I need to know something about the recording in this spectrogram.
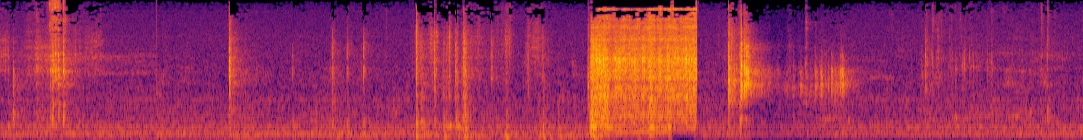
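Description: A countertop blender runs loudly for about a second with a thin high whine, then cuts off suddenly. Before it come scattered light clicks and taps of a plastic scoop and powder tub, and a few more clicks follow.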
